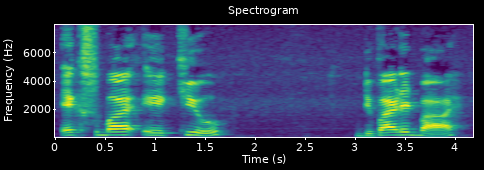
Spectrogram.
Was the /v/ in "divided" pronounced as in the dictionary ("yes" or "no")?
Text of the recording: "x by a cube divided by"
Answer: no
